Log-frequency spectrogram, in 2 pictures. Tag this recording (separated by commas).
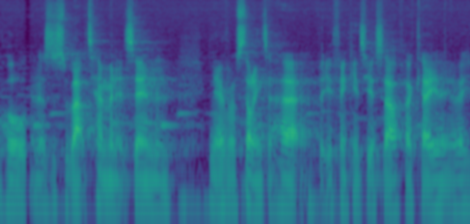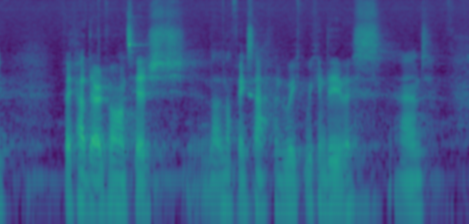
Speech, Music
